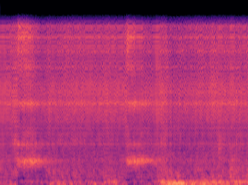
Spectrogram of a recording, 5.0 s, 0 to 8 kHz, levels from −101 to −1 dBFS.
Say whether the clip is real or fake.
fake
